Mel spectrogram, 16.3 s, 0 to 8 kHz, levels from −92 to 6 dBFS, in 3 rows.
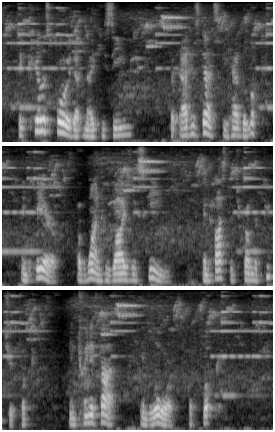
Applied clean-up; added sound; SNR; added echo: classical method log-MMSE.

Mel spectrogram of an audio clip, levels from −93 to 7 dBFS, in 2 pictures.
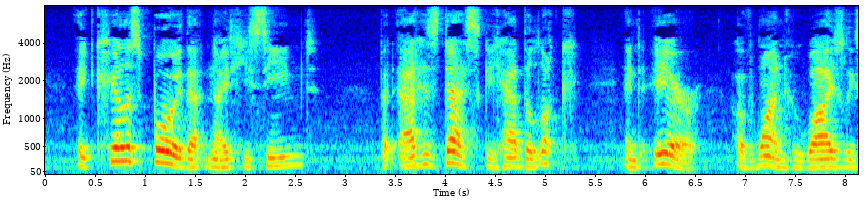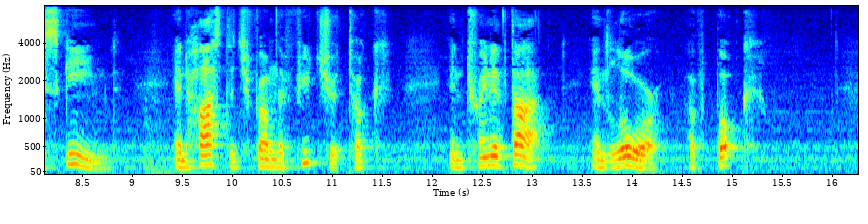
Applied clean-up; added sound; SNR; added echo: none; none; none; none.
